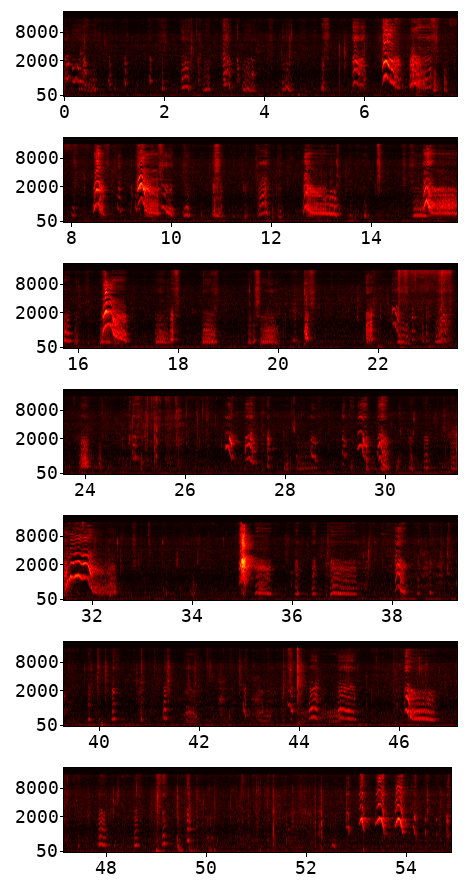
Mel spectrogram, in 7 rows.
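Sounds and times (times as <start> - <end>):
puppies whimpering and yelping: 0.0 - 54.9.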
